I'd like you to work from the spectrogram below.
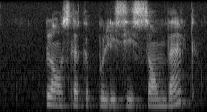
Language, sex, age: Afrikaans, female, 21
